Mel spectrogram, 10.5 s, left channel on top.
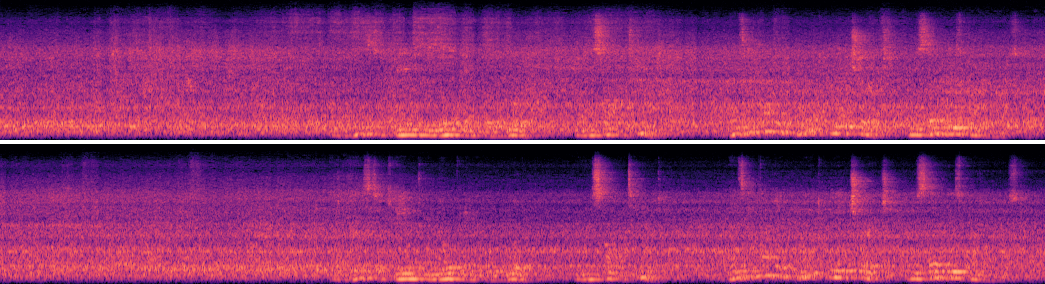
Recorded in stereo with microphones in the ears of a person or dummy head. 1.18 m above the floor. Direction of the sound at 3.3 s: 75° right (ahead or behind).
